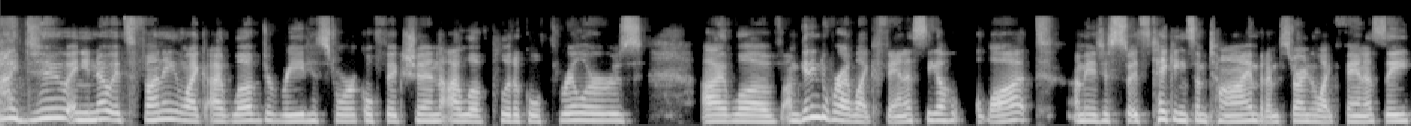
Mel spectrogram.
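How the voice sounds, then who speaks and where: A woman with an Appalachian accent speaks at a fairly quick pace and medium pitch. Her intonation is fairly even, and the background is quiet. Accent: Appalachian Southern US. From US South, Appalachian North Carolina. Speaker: author, poet and podcaster. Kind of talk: casual interview chat. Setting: remote call.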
